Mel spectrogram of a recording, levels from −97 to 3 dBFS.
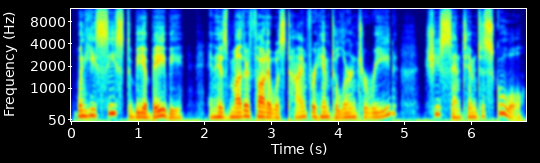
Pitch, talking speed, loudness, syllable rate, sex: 145 Hz, 220 wpm, -18 LUFS, 4.7 syllables/s, male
